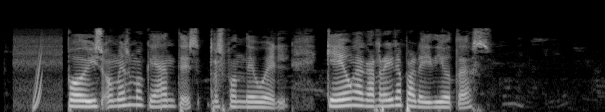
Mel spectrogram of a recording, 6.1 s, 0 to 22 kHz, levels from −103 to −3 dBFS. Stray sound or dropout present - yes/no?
yes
